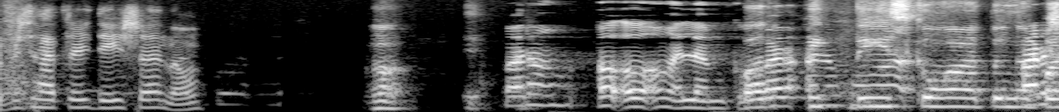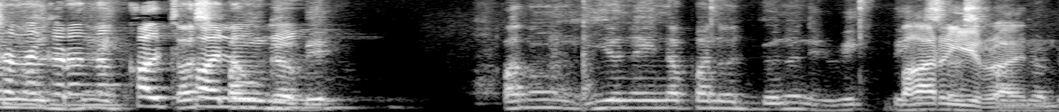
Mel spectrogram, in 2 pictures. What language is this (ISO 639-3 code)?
fil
